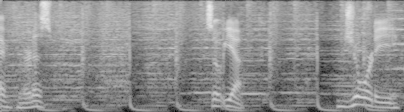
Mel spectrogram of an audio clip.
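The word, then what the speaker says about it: Geordie: it is so yeah jordy not not guillory yeah yeah with a soft g you can understand them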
